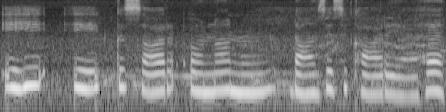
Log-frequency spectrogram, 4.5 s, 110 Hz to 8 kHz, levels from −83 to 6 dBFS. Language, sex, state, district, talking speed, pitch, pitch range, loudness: Punjabi, female, Punjab, Kapurthala, 120 wpm, 250 Hz, 235-275 Hz, -14 LUFS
